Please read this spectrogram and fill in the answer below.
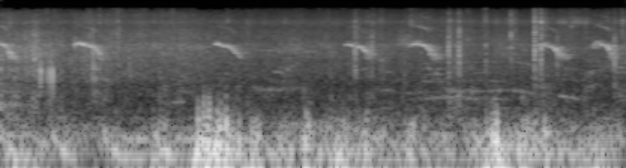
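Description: A bird chirping over and over: short, falling notes, about seven of them spaced irregularly. Under them are low rumbles, loudest about two seconds in and again near four seconds.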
